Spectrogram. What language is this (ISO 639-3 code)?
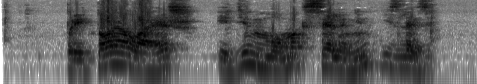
bul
